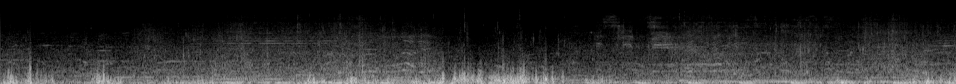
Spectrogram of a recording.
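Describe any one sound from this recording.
Small waves lap and splash.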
